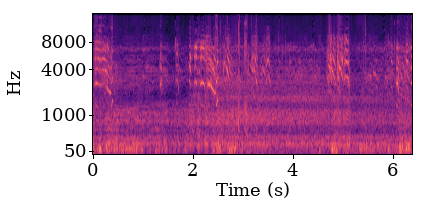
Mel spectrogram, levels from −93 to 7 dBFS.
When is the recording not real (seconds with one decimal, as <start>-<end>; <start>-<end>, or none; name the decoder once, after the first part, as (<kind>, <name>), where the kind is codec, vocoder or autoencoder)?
0.6-1.5 (codec, SNAC)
